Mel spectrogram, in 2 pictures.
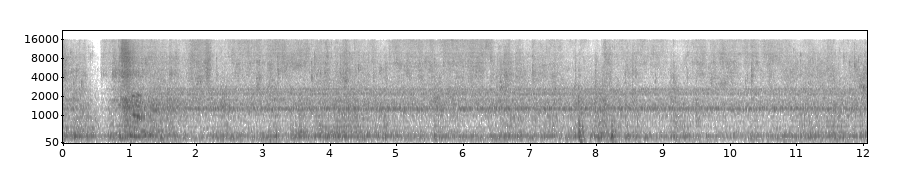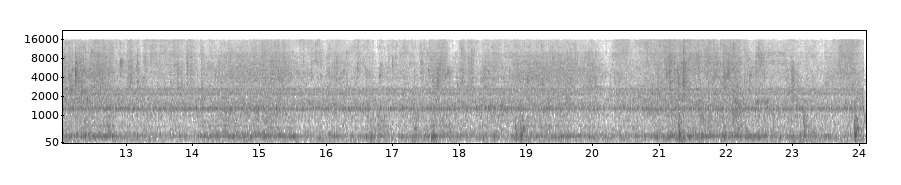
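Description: Water spraying steadily from a handheld shower sprayer onto a dog's coat, with a faint steady whine in the flow. It starts about a second in and cuts off right at the end.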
